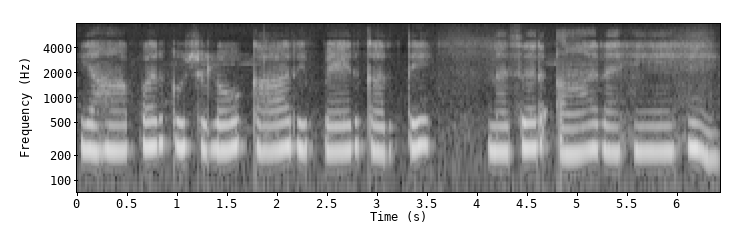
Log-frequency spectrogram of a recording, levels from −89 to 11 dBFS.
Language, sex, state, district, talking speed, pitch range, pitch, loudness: Hindi, female, Rajasthan, Jaipur, 100 wpm, 225-250 Hz, 235 Hz, -14 LUFS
